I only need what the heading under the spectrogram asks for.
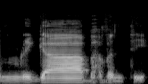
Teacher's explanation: Mriga on its own with Visarga, followed by a voiced consonant, the Visarga drops out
